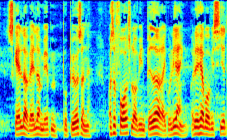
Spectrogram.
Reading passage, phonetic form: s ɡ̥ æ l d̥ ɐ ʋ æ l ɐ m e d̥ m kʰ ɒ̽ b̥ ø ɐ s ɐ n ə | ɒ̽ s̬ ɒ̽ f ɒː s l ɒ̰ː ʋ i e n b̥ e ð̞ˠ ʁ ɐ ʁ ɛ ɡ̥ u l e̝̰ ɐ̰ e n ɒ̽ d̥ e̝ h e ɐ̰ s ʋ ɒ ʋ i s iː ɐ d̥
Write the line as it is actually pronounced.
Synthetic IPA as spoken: s ɡ̥ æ l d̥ ɐ ʋ æ l ɐ m e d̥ m pʰ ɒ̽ b̥ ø ɐ s ɐ n ə | ɒ̽ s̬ ɒ̽ f ɒː s l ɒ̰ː ʋ i e n b̥ e ð̞ˠ ʁ ɐ ʁ ɛ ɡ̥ u l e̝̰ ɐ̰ e ŋ ɒ̽ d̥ e̝ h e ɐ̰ ʋ ɒ ʋ i s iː ɐ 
